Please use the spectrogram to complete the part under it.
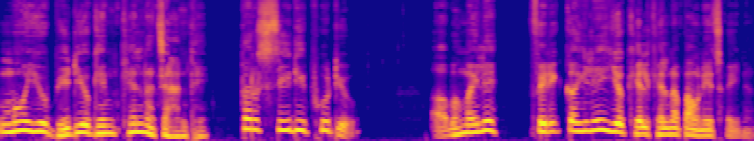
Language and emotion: Nepali, sad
